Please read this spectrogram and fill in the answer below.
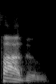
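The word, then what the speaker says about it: fado: the queen of fadu it's spelled f a d o but in Portugal it's pronounced fadu and this is not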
